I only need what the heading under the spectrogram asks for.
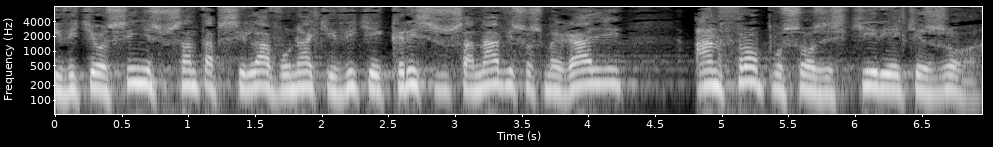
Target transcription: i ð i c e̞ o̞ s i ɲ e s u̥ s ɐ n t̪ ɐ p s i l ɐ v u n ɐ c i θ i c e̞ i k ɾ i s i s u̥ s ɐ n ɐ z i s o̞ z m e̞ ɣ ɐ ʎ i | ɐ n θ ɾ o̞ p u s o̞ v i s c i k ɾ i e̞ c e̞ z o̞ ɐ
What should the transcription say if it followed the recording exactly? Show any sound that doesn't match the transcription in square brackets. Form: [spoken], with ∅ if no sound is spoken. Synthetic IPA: i ð i c e̞ o̞ s i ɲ [i] s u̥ s ɐ n t̪ ɐ p s i l ɐ v u n ɐ c i [ð] i c e̞ i k ɾ i s i s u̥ s ɐ n ɐ [v] i s o̞ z m e̞ ɣ ɐ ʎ i | ɐ n θ ɾ o̞ p u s o̞ [z] i s c i [∅] ɾ i e̞ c e̞ z o̞ ɐ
